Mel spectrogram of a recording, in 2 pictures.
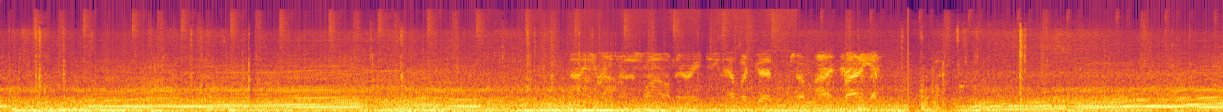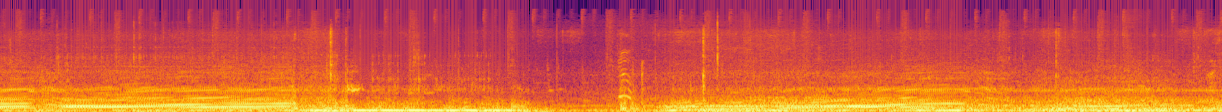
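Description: A Lexus GS F runs a slalom course, its engine revving up and down in repeated surges as it weaves through the cones, loud and close with steady road and wind noise, and some talk over it.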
